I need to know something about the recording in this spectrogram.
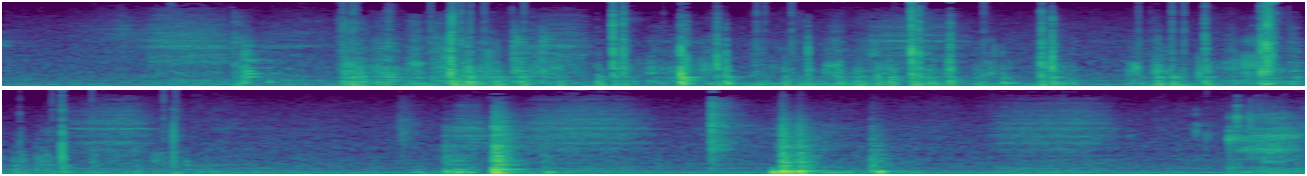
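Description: Handling noise: a quick run of clicks and knocks for several seconds, then two heavier thumps near the end.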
